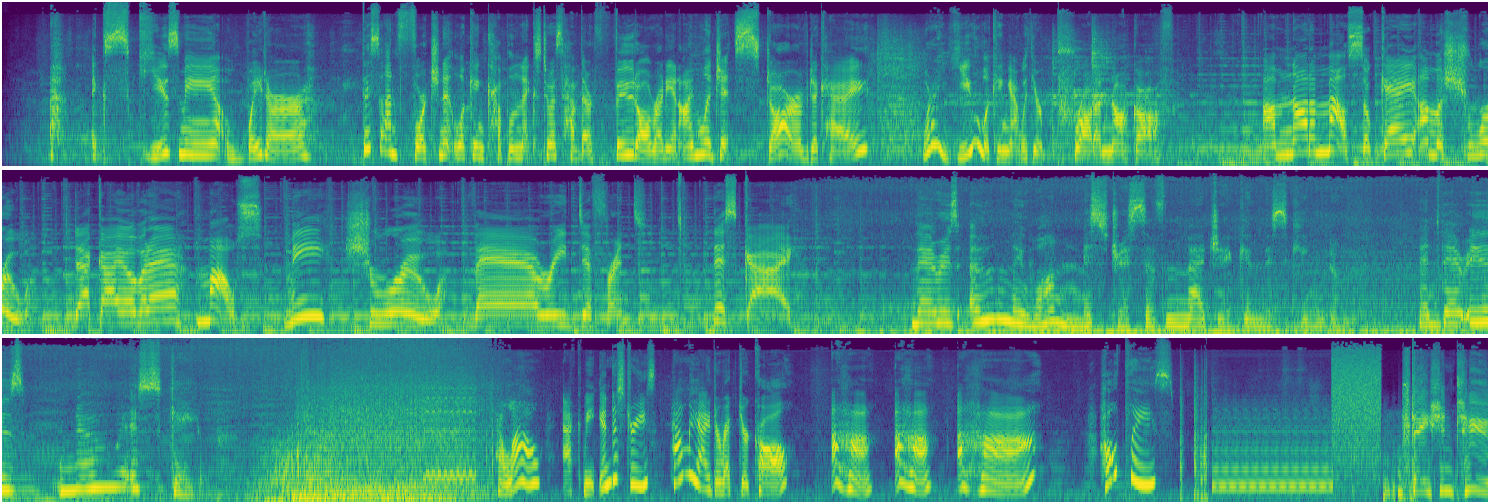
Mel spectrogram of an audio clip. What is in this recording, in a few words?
Animation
